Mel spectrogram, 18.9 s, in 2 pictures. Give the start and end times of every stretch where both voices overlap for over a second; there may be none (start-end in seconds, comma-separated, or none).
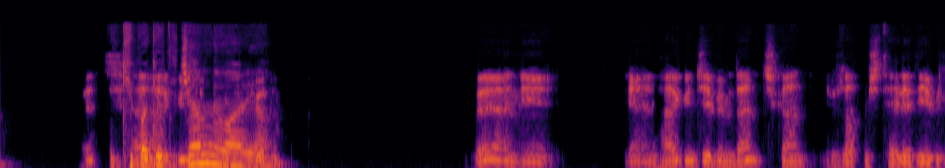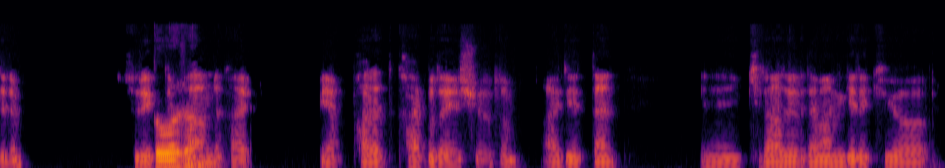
1.1-2.8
